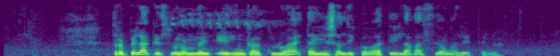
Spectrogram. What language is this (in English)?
Basque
